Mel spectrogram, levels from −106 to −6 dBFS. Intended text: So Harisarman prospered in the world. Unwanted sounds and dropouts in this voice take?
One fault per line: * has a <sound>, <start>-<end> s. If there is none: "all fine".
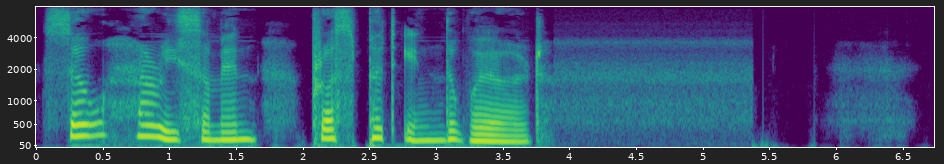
all fine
